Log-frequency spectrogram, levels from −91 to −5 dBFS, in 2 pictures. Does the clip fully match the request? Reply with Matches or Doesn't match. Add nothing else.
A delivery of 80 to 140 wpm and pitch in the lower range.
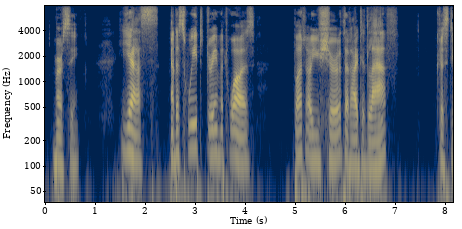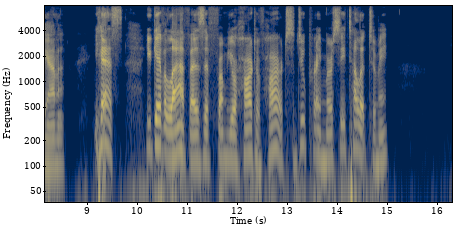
Matches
